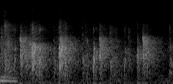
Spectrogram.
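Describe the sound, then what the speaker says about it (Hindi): An audience at a Jain religious discourse claps in applause for Acharya Samantabhadra, a short burst of several rhythmic, fairly close hand claps. "एक बार ताली तो बजा दो समंतभद्र आचार्य से"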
